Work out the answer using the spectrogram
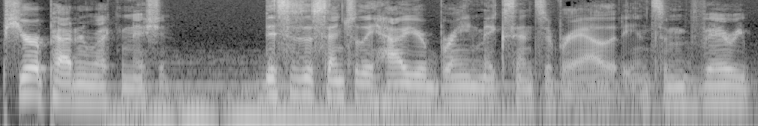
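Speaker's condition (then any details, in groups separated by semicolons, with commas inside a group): No condition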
